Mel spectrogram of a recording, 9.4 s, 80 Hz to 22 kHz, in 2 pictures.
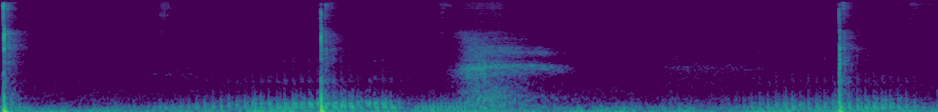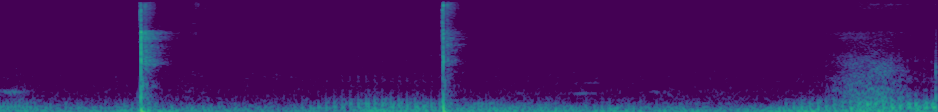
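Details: Bella, a 15-year-old senior female house cat who may be losing her hearing, purrs indoors during a home hearing test. Her low rumbling purr swells and fades with each breath, broken by sharp finger snaps near her ears that draw barely any reaction.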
